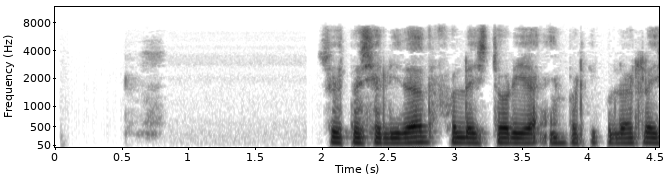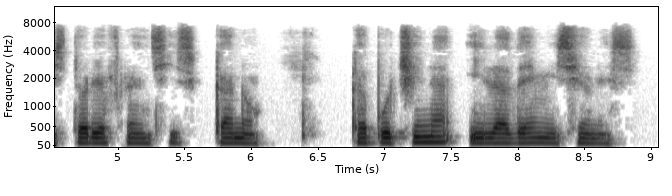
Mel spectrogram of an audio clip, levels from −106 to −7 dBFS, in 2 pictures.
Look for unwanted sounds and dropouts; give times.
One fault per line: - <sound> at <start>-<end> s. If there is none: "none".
none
